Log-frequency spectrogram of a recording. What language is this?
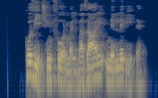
Italian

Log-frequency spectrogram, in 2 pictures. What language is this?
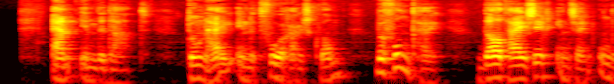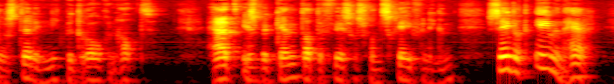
Dutch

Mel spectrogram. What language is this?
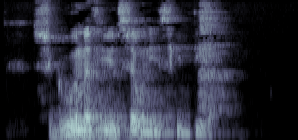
Kabyle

